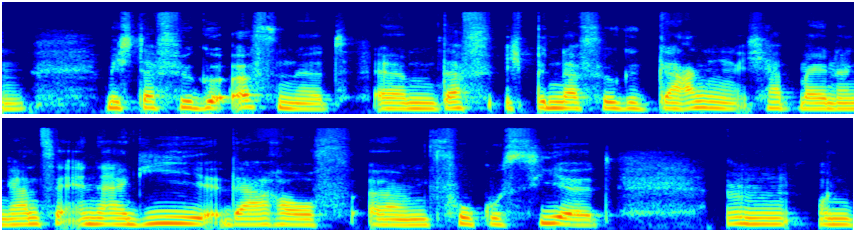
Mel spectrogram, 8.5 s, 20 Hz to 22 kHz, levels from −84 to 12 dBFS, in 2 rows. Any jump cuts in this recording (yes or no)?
yes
